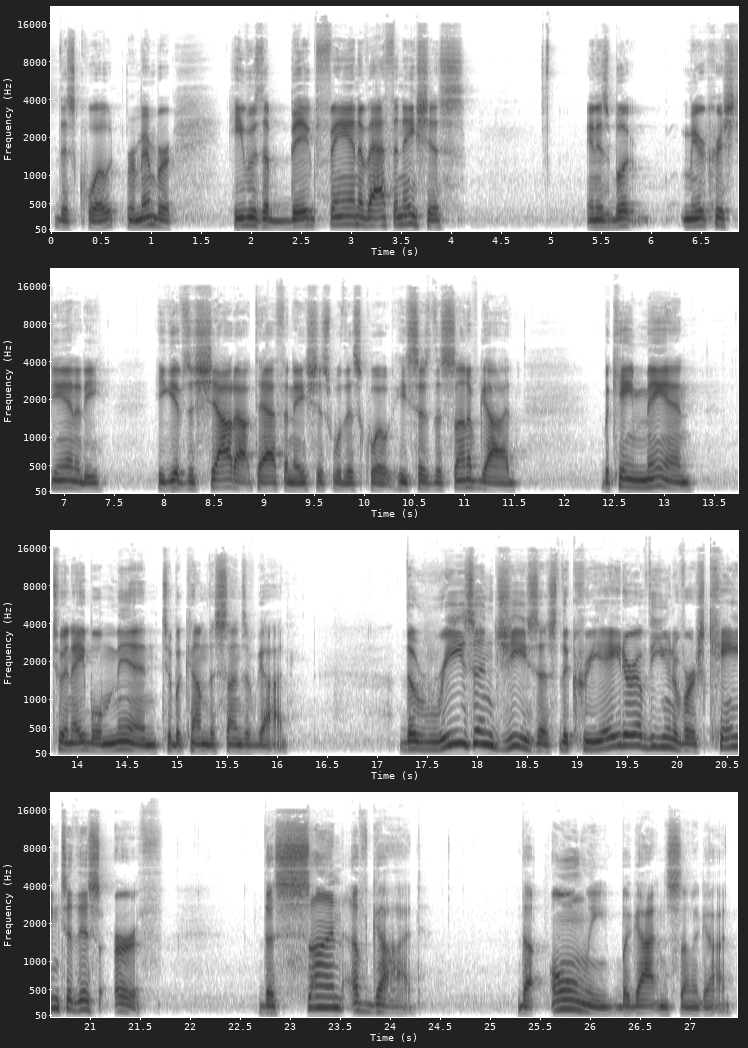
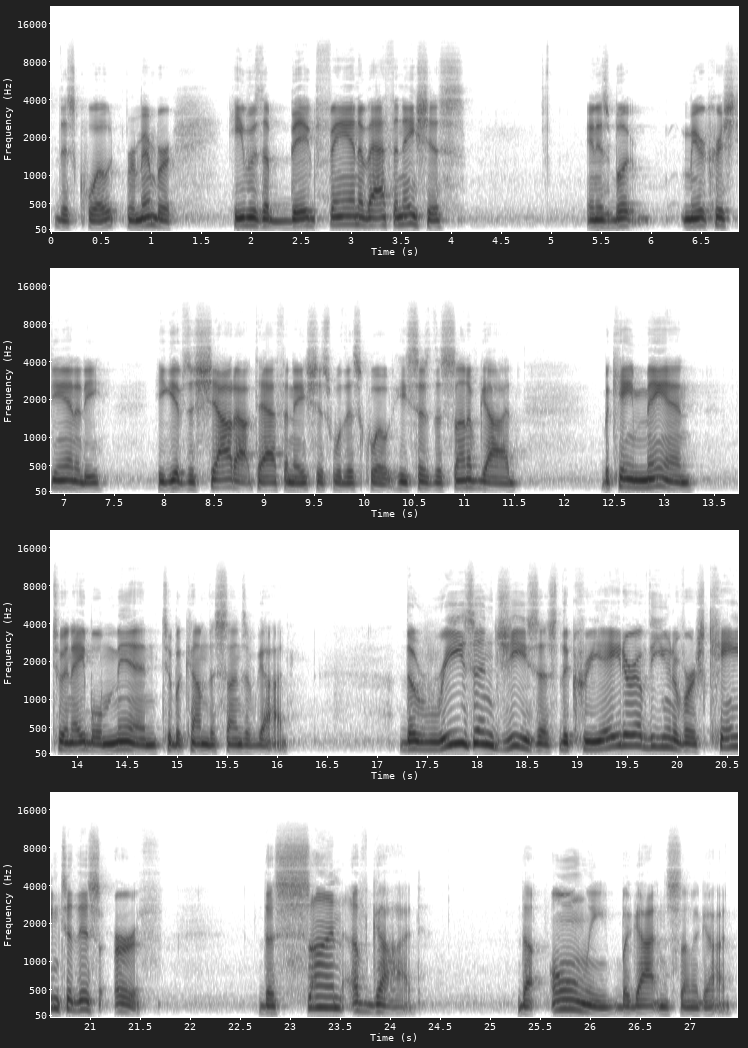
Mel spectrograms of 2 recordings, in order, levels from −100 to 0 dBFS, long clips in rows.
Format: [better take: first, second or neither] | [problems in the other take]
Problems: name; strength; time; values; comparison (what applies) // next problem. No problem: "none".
first | muffled; slightly; fading above 2.5 kHz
